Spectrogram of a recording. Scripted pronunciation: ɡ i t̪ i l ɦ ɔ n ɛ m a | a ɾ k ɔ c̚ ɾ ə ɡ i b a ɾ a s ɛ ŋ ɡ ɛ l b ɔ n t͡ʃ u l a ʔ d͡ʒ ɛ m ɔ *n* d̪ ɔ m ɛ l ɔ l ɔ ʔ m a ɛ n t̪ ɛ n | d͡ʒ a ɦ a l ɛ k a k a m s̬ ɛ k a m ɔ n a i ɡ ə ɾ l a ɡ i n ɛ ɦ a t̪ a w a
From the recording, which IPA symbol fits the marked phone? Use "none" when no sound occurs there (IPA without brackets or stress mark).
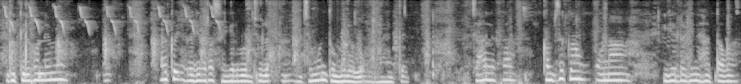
n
